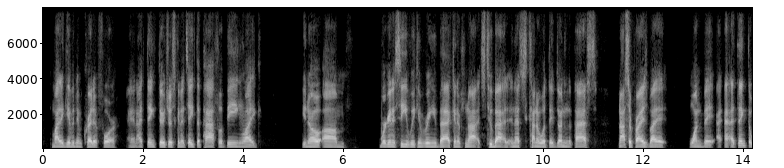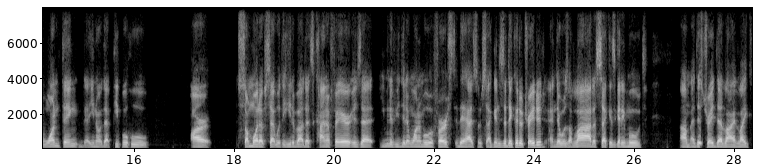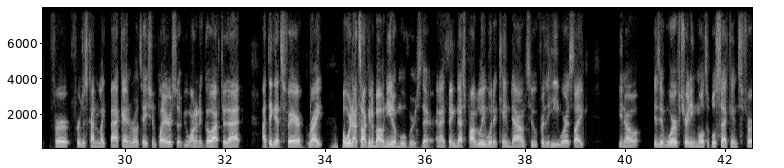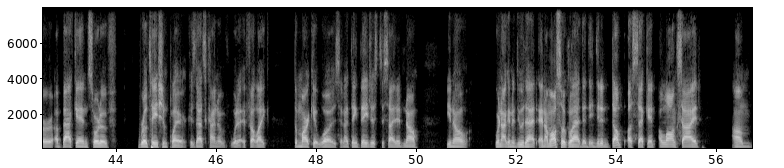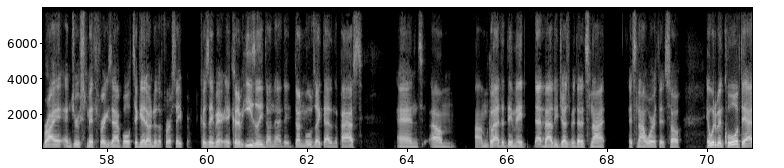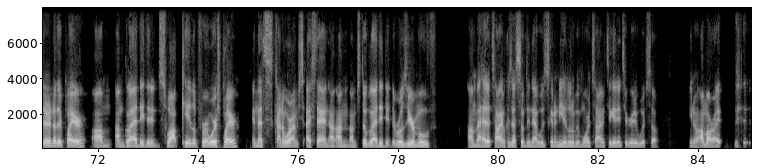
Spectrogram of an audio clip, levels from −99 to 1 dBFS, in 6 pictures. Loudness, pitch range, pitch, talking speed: -26 LUFS, 100-110 Hz, 105 Hz, 230 wpm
